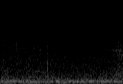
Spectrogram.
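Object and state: Nothing is struck.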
